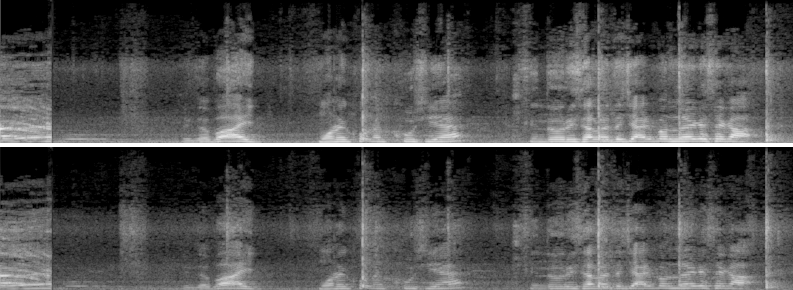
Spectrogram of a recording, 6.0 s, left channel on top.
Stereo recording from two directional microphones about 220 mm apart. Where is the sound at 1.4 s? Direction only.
45° left (ahead or behind).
